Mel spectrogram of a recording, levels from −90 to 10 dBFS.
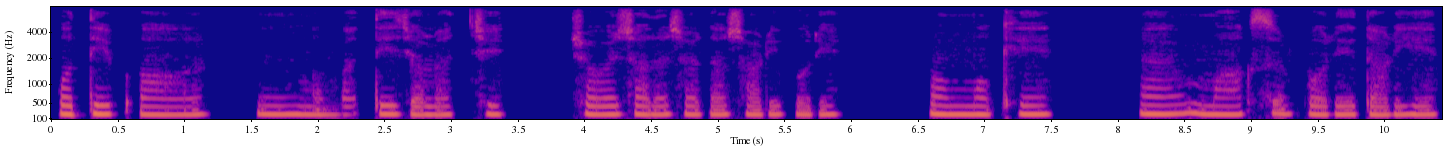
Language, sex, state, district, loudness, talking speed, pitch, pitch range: Bengali, female, West Bengal, Malda, -35 LUFS, 105 wpm, 220 Hz, 215-225 Hz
